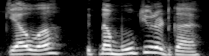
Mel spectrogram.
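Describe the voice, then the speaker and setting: A woman's voice: mid-range voice, brisk, no room sound, natural voice. A woman voicing a young husband with an emphatic, blunt manner in a cartoon story. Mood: supportive. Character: young husband, supportive but easily irritated.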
